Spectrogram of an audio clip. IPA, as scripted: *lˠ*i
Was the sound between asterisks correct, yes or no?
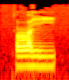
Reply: yes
